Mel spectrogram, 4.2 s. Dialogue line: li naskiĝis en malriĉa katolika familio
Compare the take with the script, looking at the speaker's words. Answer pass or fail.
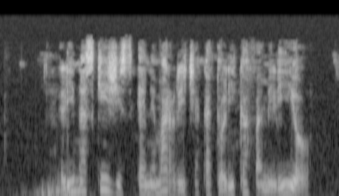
pass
